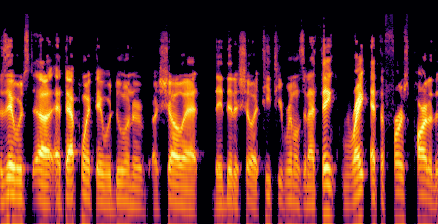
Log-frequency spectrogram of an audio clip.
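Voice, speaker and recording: A man with a very deep, low pitch and a bright, sharp tone talks at a very fast pace with hardly any pauses and fairly even intonation. The sound is dry and close with no echo over a quiet background. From Georgia, US South. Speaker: podcast host. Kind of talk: casual interview chat. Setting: studio.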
